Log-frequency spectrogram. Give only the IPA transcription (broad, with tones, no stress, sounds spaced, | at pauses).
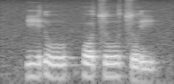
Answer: i˦ ɗ uː˦ | p o˦˨ t͡s uː˦ t͡s u˨ ɾ i˨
